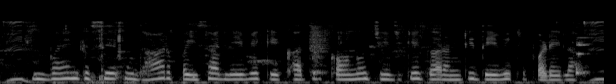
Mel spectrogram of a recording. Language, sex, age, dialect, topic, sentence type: Bhojpuri, female, 31-35, Northern, banking, statement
